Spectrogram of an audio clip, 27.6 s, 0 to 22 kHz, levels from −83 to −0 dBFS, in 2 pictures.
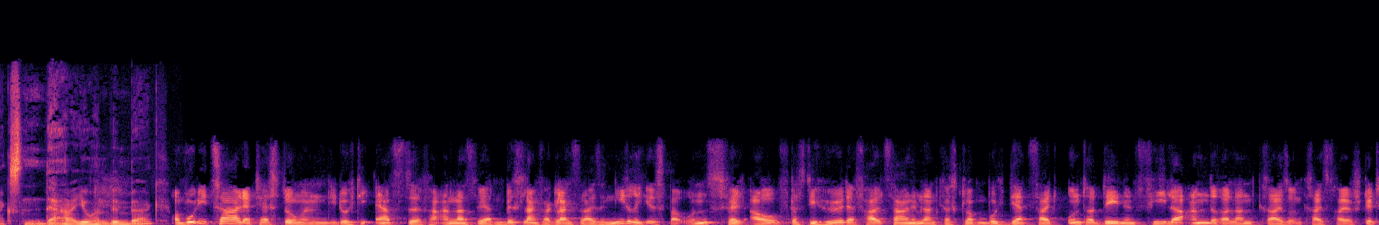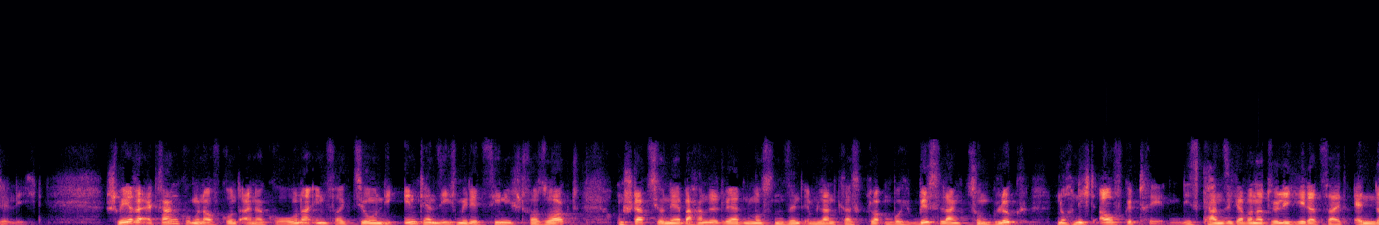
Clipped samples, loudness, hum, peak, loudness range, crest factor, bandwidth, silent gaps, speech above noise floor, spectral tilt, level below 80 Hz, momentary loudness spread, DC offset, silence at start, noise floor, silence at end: under 0.1%; -19 LUFS; none; 0 dBFS; 2 LU; 18 dB; 16 kHz; none; 22 dB; -5 dB/octave; -50 dBFS; 7 LU; under 0.1%; 0 s; -41 dBFS; 0 s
